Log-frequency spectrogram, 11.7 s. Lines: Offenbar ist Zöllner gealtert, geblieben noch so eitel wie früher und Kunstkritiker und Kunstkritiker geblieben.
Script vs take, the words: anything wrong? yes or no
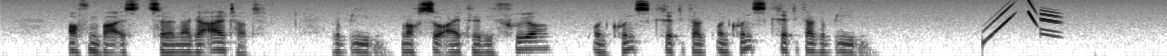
no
